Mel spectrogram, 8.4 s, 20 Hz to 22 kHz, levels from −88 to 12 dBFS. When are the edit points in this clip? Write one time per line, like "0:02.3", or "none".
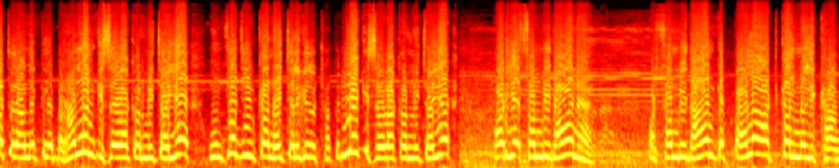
0:04.6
